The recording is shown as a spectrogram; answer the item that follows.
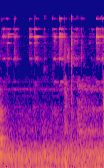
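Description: Faint jingling of the metal coins on a belly-dance coin hip scarf, a few light clinks as the dancer shifts.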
